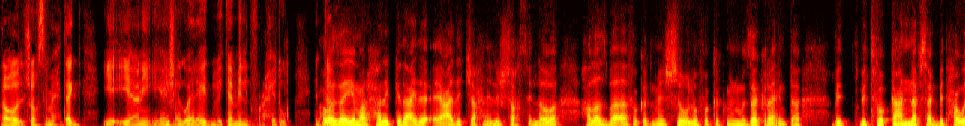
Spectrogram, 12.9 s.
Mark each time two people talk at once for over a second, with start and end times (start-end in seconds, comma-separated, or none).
none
